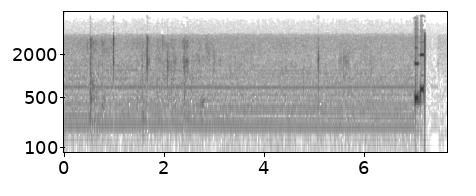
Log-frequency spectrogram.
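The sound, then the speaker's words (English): A quiet conference call line hums steadily with a few faint clicks, then a single short, loud electronic beep sounds near the end as recording begins, before the line cuts to silence. No one speaks. “You can hear a little beep.”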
